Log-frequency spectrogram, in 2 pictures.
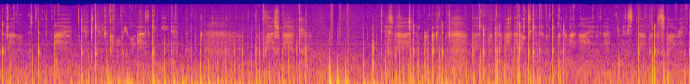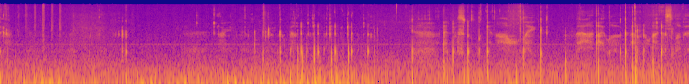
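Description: A makeup sponge taps and dabs against skin close to a microphone.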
